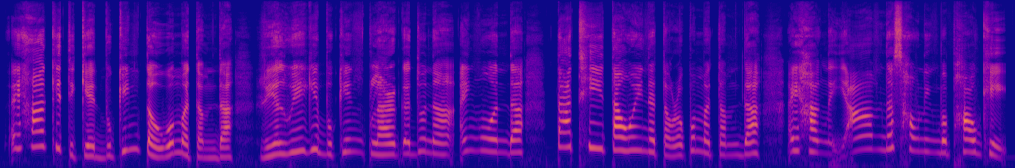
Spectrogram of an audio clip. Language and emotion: Manipuri, angry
